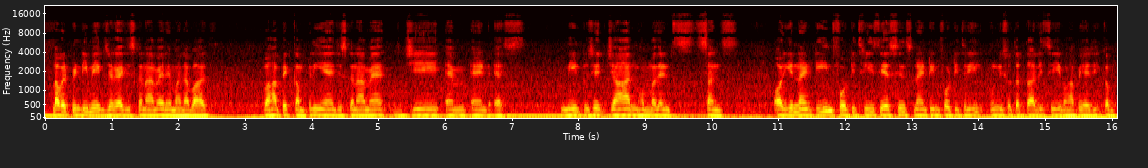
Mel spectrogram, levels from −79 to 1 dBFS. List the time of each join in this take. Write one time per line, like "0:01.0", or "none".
none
